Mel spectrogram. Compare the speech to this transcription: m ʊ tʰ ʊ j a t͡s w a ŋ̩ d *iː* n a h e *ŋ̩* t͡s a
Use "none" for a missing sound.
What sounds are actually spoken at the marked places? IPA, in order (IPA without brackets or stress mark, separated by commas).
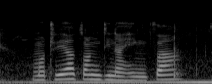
i, ŋ̩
